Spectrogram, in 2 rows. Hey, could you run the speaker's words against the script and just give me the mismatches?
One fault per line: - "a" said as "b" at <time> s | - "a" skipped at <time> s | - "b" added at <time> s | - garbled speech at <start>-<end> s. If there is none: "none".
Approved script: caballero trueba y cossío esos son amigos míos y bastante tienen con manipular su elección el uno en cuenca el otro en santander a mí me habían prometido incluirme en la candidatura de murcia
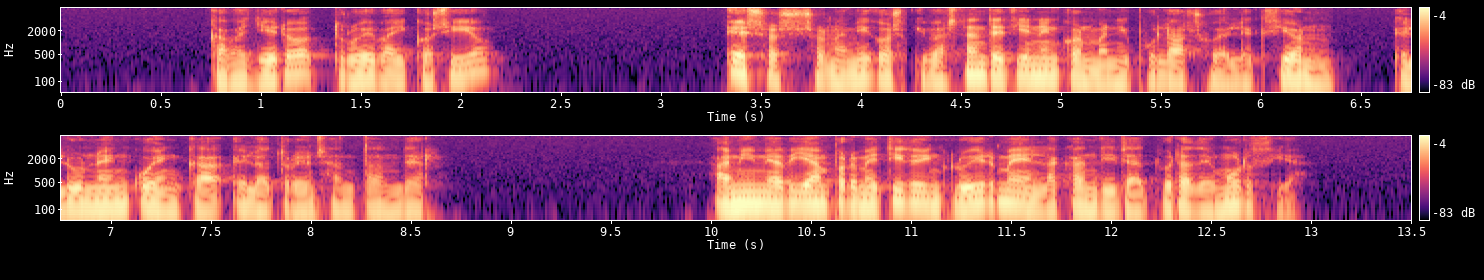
- "míos" skipped at 4.2 s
